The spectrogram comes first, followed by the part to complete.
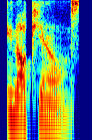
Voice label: "innocuous", Indian

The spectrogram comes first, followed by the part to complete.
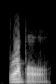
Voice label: "rubble", American

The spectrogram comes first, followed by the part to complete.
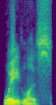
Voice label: "Weightless", American

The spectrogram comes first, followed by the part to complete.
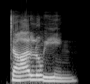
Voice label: "toluene", Indian

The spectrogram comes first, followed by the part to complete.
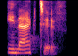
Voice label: "inactive", Indian

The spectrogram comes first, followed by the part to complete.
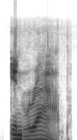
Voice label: "inwrap", American

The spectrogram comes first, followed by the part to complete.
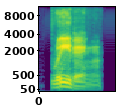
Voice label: "reeding", British

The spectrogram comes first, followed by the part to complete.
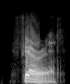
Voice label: "ferret", American

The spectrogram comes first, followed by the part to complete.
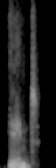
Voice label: "hint", Indian

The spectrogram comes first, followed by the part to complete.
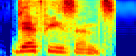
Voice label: "defeasance", Indian

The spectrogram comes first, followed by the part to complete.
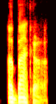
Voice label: "abaca", British

